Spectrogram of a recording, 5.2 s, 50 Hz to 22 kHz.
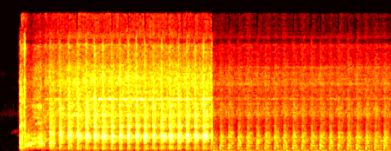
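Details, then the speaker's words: Nissan 300ZX with KA24DE swap on a new Link Fury ECU: short crank, then it catches at once and settles into a steady, slightly lumpy idle, sounding different from the stock ECU; normal start and idle. "yera yeah ceart go leor a ligean ar a fháil damn fired ceart suas fuaimeanna sé beagnach difriúil ná an stoc ECU"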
